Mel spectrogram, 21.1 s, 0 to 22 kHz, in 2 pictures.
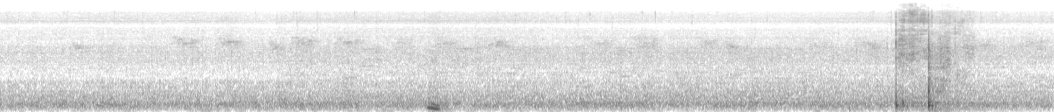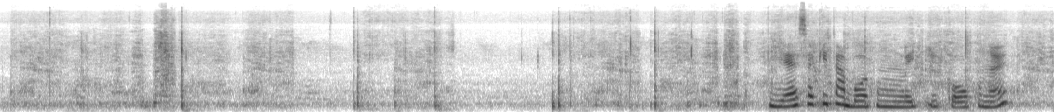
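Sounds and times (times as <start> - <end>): spoon clinking and scraping pot: 9.0 - 9.8, 10.6 - 15.2, 16.0 - 21.0.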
